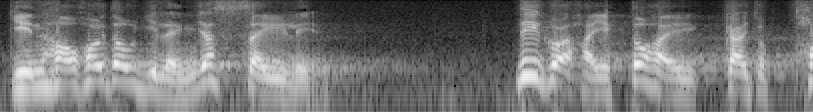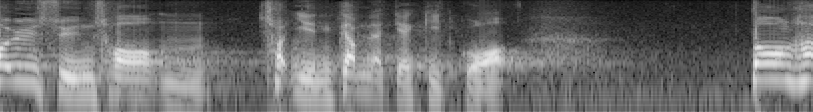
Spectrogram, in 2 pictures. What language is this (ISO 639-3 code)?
yue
